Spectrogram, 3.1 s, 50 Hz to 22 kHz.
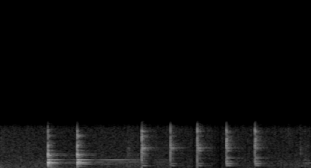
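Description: An assembled hollow wooden violin body, back and ribs with no neck, is held up in one hand and tapped seven times with the fingertips of the other. Each tap gives a short, woody knock with a brief pitched ring. The first two taps are louder with a tone near 790 Hz, and the later taps sound lower and duller.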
